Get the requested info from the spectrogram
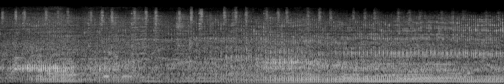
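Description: Old Datsun taxi's small four-cylinder petrol engine running steadily at low revs as the car drives slowly past.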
